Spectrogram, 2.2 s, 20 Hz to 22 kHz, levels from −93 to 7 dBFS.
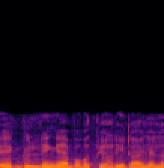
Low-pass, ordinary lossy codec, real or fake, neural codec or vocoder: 7.2 kHz; none; real; none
